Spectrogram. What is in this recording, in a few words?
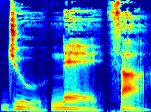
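"junetha", concatenated syllables; Affixing experiment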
